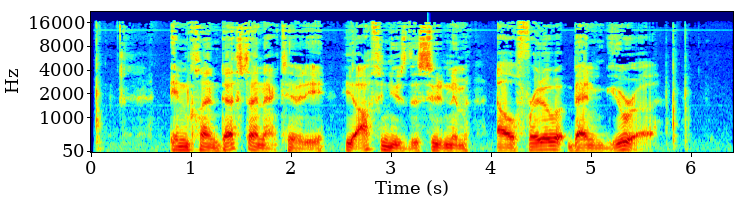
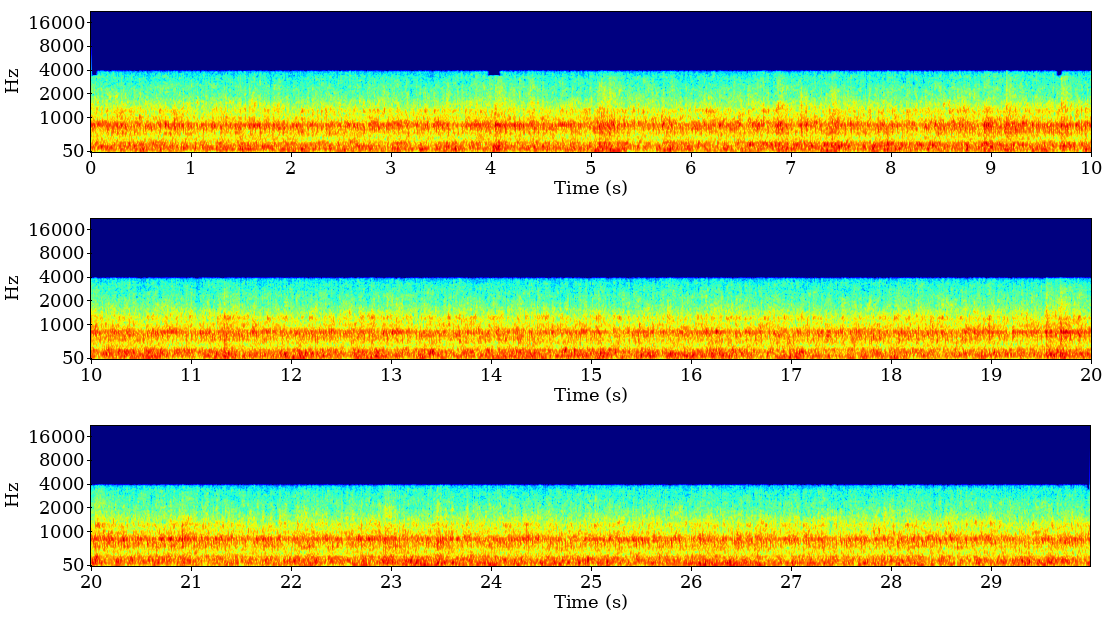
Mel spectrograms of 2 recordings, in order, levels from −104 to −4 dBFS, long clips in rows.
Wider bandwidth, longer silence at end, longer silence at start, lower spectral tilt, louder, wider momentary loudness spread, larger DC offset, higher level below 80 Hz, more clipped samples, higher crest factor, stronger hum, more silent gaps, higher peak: first, 17 kHz vs 4 kHz; first, 0.6 s vs 0 s; about the same, 0.05 s vs 0 s; second, -4 dB/octave vs -12.5 dB/octave; first, -14 LUFS vs -17 LUFS; first, 17 LU vs 3 LU; neither; second, -42 dBFS vs -28 dBFS; neither; about the same, 16 dB vs 16 dB; neither; neither; about the same, 0 dBFS vs 0 dBFS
